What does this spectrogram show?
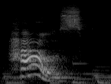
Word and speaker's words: house: Então, por exemplo, a palavra house, house, ok? Não vai ser house, house, o que eu vejo tantos brasileiros falando, tá bom? Então, é um som de S mesmo, é house, house, tá?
